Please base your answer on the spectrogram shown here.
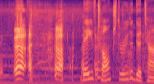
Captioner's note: laughing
